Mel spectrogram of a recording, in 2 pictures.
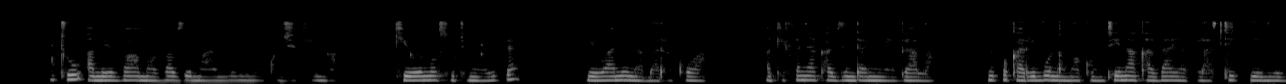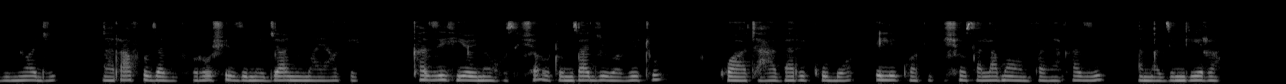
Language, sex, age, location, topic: Swahili, female, 18-24, Kisumu, health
